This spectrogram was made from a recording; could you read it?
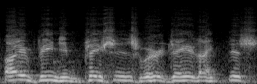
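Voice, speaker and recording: An older man with an English accent playing a genial, doddery old colonial gentleman in a radio drama, rambling and grumbling. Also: high-pitched, a little slow, slight background noise, low-quality recording. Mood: wry, resigned. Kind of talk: stage-play radio drama acting.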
